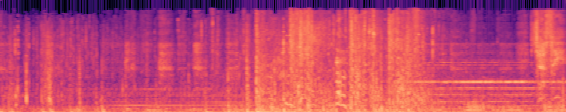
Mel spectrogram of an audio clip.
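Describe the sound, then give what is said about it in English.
Gunfire in a video game: sharp cracks and heavy booms in a dense, irregular burst, mixed with splintering and crashing game noise, loud throughout. “and Jesse gets shot in the face as you're running out. So the door opens, Jesse gets shot in the face”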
